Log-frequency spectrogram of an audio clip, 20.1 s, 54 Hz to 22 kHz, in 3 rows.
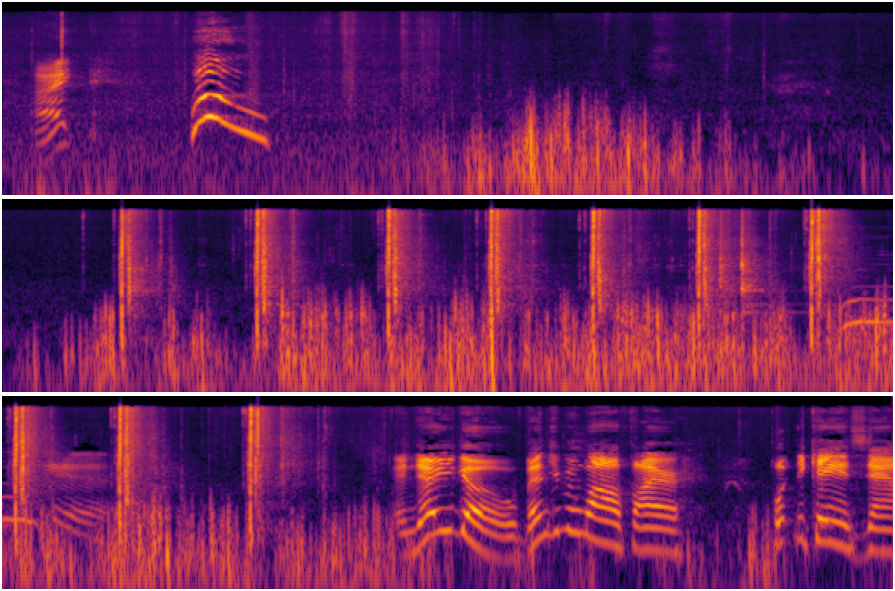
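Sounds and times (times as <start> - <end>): air rifle shots: 7.5 - 15.8.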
